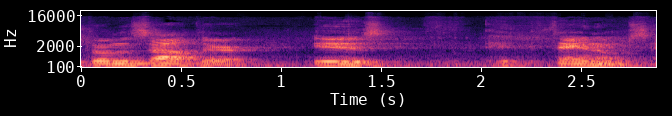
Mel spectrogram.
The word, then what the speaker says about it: Thanos: this out there, is Thanos. It doesn't rhyme with anus. Okay?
